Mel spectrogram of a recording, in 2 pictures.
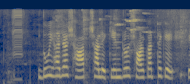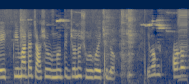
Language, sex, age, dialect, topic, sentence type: Bengali, female, 18-24, Northern/Varendri, agriculture, statement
